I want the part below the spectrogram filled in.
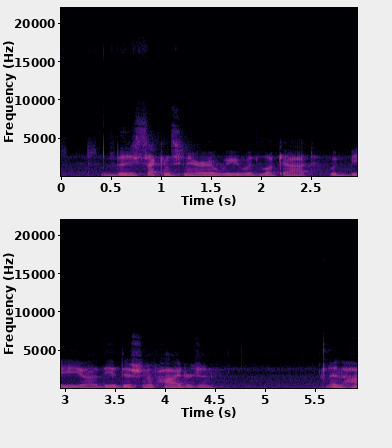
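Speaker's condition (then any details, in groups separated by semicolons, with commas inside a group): No condition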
